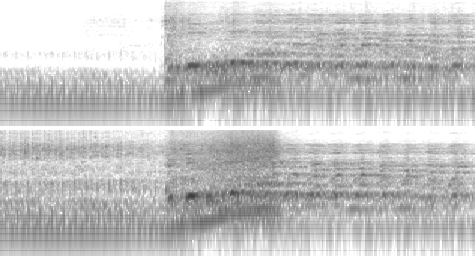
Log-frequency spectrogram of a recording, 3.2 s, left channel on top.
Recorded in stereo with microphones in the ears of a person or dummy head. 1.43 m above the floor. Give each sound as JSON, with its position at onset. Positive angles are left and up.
{"t": 1.1, "sound": "laughter", "side_deg": -65, "distance_m": 1.1}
